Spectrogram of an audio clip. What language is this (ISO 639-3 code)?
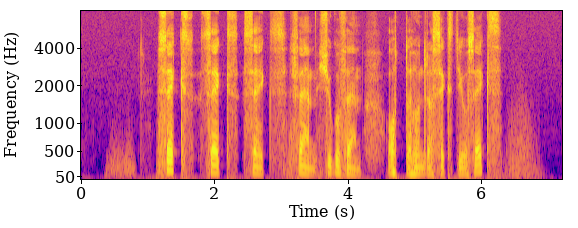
swe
